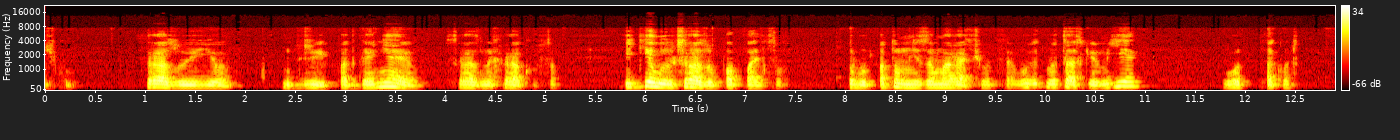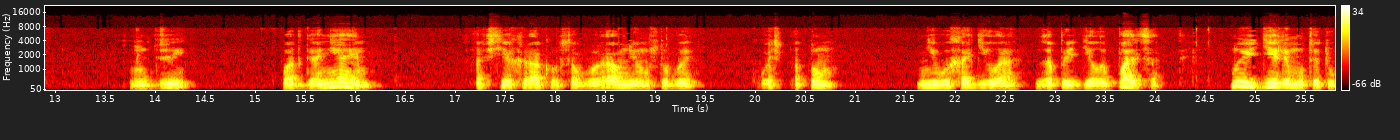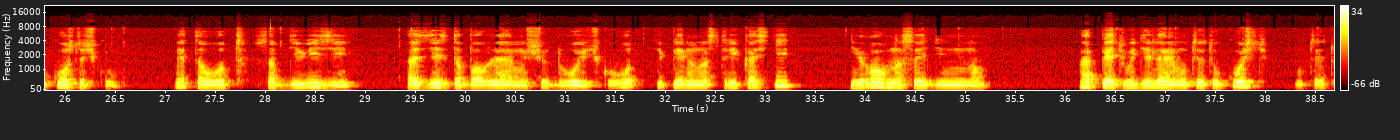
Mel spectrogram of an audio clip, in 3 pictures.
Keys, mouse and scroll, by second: 3.7 middle click, 5.5 scroll down 1, 5.7 scroll up 3, 6.9 shift+middle click, 8.2 click, 10.4 e, 13.1 click, 14.0 g, 15.8 middle click, 17.8 click, 18.1 g, 19.4 middle click, 24.7 click, 28.4 click, 30.9 click, 32.0 middle click, 35.2 middle click, 36.7 click, 37.4 middle click.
